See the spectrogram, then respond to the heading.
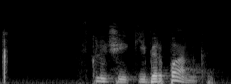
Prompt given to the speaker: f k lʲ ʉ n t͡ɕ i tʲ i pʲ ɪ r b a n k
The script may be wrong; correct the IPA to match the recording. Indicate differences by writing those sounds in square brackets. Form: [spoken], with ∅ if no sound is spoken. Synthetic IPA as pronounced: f k lʲ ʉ [∅] t͡ɕ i [kʲ] i [bʲ] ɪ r [p] a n k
